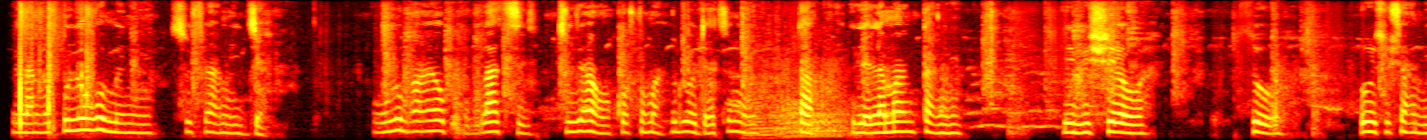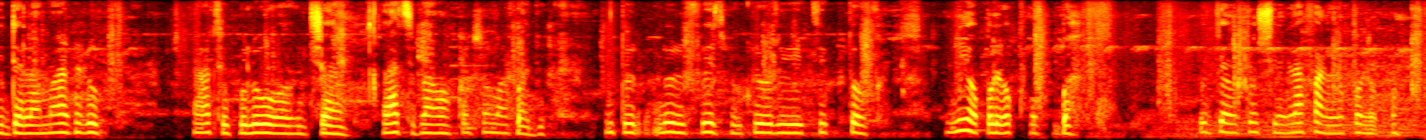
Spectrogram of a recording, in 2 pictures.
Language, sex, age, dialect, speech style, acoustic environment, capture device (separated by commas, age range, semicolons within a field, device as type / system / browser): Yoruba, female, 25-34, Nigeria - Lagos Yoruba, relaxed, nature, mobile / Linux / Chrome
